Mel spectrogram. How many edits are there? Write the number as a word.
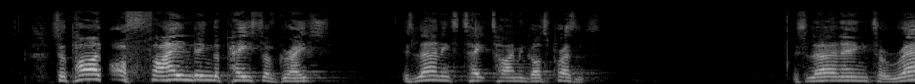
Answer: two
